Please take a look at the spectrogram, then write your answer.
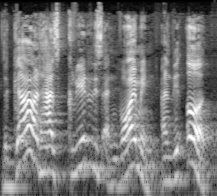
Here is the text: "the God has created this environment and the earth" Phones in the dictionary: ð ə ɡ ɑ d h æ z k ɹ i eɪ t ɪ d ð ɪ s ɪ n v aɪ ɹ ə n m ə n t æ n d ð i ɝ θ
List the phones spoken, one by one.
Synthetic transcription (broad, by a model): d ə ɡ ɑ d h æ z k ɹ i eɪ t ɪ d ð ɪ s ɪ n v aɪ ə m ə n t æ n d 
